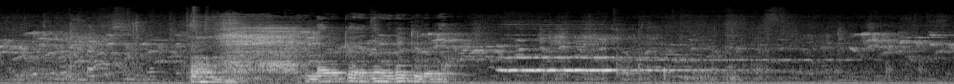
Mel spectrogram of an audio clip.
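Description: A young man sings loudly through a microphone and loudspeakers in an echoing hall.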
